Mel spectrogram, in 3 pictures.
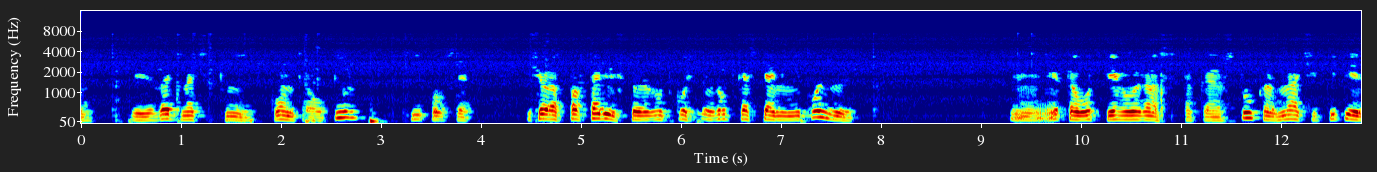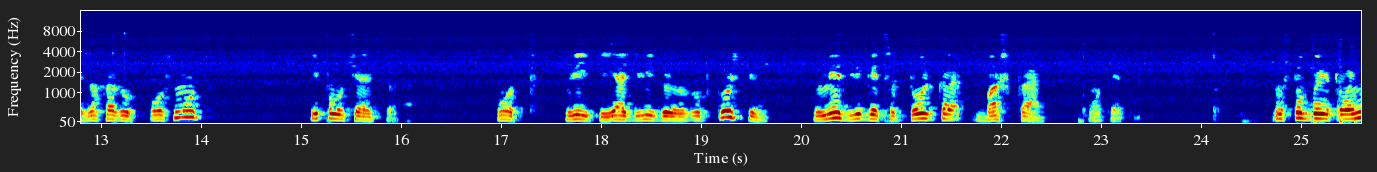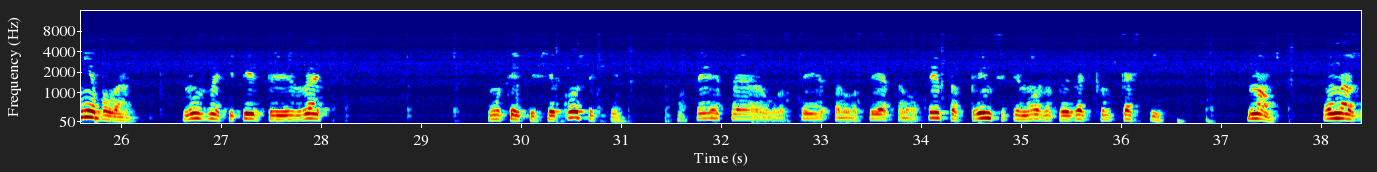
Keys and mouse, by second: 0.9 shift+click, 2.1 ctrl+p, 3.8 middle click, 7.4 middle click, 9.4-13.2 drag, 15.2-21.0 drag, 22.8-24.2 middle drag, 25.4 ctrl+z, 27.6 click, 28.8 middle click, 30.3 shift+middle click, 31.3 click, 33.8 shift+click, 34.7 middle click, 36.9 shift+middle click.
